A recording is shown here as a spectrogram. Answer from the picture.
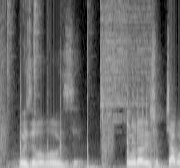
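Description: A man speaking Bengali in an animated voice, over background music.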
